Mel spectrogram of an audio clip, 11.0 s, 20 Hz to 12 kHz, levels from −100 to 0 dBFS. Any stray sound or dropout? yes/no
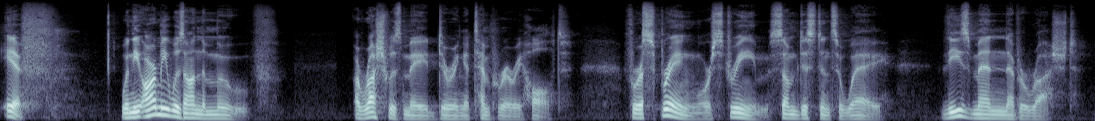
no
